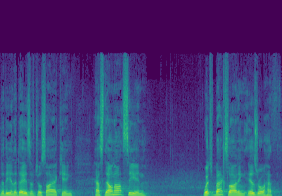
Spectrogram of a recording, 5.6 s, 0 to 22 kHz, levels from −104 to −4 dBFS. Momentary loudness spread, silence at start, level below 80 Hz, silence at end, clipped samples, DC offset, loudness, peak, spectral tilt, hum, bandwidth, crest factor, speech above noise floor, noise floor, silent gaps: 9 LU; 0 s; -70 dBFS; 0.15 s; under 0.1%; under 0.1%; -24 LUFS; -8 dBFS; -6 dB/octave; none; 16 kHz; 18 dB; 34 dB; -58 dBFS; none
